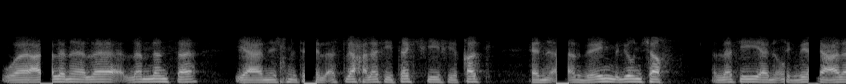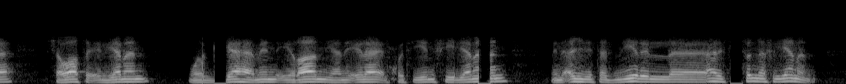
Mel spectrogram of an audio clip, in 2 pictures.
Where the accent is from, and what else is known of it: Egypt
